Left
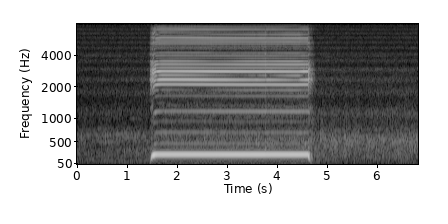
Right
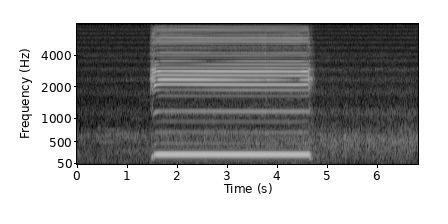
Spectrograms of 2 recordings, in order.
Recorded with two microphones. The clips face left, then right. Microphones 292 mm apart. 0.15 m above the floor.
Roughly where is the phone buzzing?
Left.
